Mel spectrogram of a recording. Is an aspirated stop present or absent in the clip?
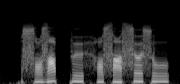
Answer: absent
